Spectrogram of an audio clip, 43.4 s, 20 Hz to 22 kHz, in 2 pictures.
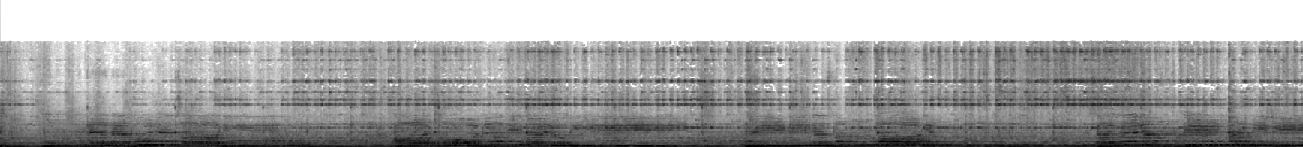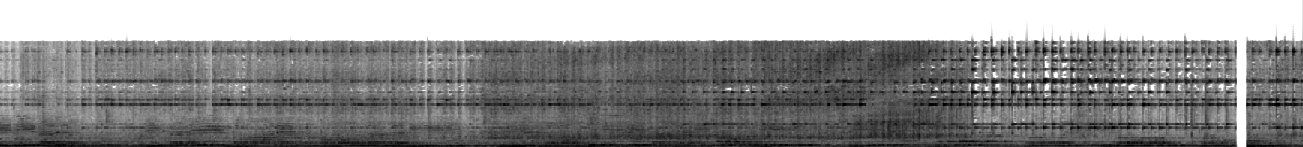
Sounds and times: Singing: 0:00.0 - 0:43.4
Tambourine: 0:00.0 - 0:43.4.

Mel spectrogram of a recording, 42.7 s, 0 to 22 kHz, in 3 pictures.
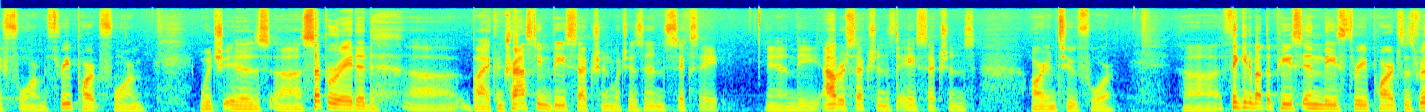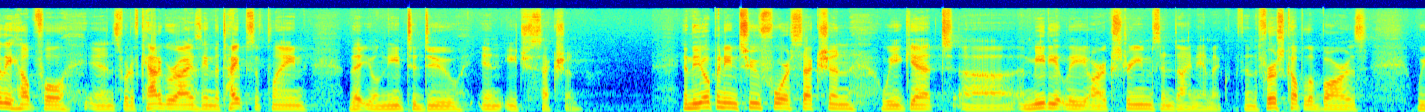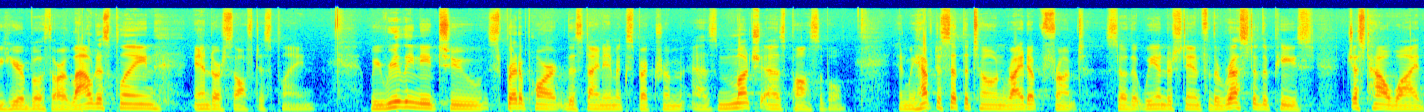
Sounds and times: Speech: 0:00.0 - 0:11.2, 0:11.8 - 0:20.1, 0:21.1 - 0:42.7.

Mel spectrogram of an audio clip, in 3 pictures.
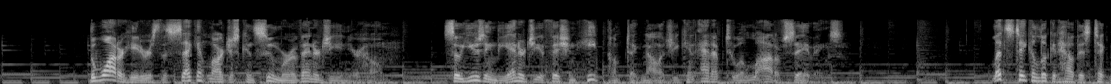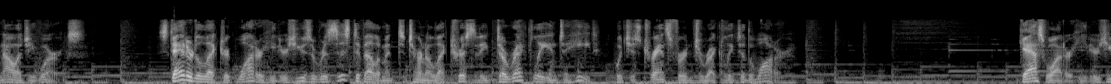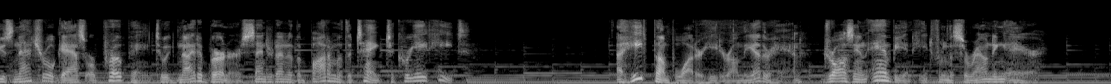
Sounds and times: Music: 0:00.0 - 0:33.3
Speech: 0:00.9 - 0:08.5, 0:09.9 - 0:12.0, 0:12.7 - 0:19.1, 0:21.3 - 0:27.0, 0:28.4 - 0:32.7.

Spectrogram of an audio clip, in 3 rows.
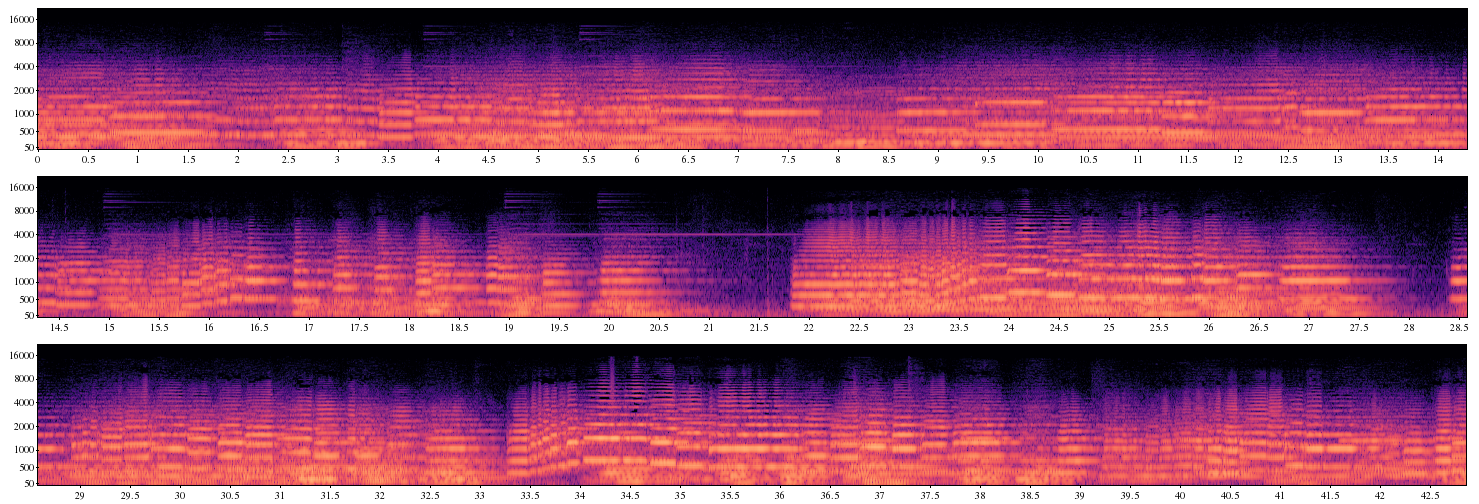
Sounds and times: Trumpet: 0:00.0 - 0:42.8.

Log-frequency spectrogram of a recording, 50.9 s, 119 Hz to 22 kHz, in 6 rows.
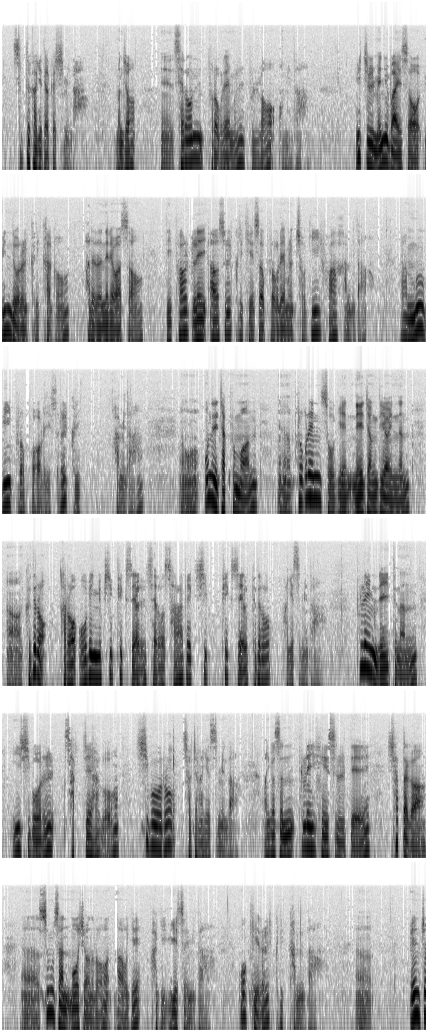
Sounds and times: Speech: 0:00.2 - 0:01.7, 0:02.3 - 0:06.2, 0:07.0 - 0:18.6, 0:19.2 - 0:19.8, 0:20.5 - 0:31.9, 0:32.5 - 0:49.8, 0:50.6 - 0:50.8.

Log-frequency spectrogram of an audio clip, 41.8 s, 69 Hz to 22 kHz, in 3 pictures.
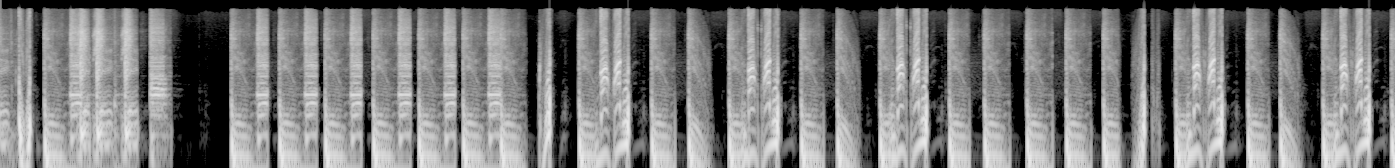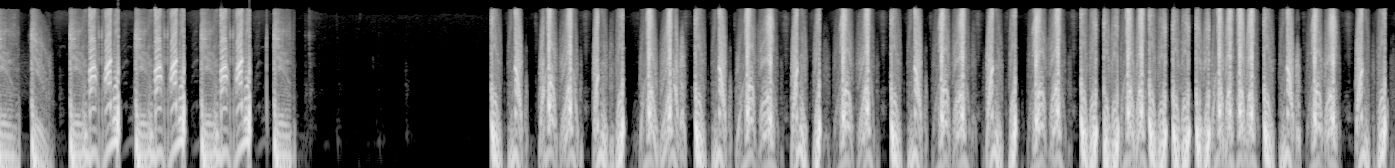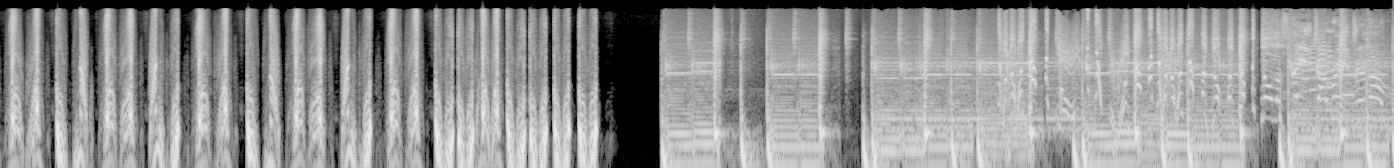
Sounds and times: Scratching (performance technique): 0:00.0 - 0:01.7, 0:02.3 - 0:16.9, 0:18.8 - 0:33.9, 0:34.5 - 0:41.8.

